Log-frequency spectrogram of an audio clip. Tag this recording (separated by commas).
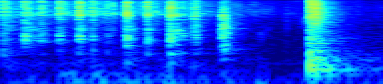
thud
